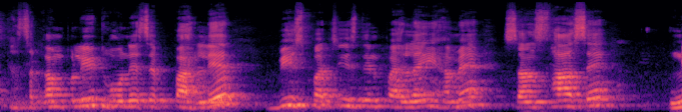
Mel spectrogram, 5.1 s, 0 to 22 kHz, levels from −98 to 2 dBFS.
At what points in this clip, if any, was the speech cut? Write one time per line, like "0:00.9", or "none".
none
